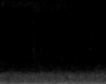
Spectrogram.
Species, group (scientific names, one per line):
Roeseliana roeselii
Orthoptera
